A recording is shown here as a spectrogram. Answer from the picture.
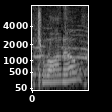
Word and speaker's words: Toronto: Sorrento, sophomore from Toronto. Don't pronounce the second T.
